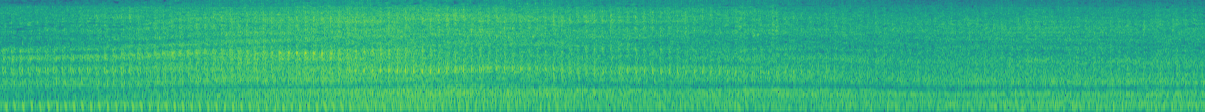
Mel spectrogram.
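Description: A tractor engine drones loud and close beside a cotton field, a steady low rumble with rapid, even chugging pulses running throughout without talk.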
